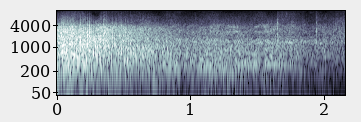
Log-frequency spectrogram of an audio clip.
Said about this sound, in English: Look, ma'am! Another atom bomb!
